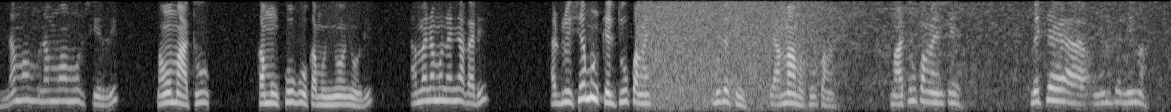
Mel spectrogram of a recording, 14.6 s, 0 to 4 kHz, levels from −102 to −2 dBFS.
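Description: From the first second there are noise suppressor artifacts. The suppressor pulls the steady background down by about 15 dB, frame by frame, so the noise dips away in the gaps and swells back under the talker. All of this sits inside a narrow call band with nothing above 4 kHz, which fits plain G.711 mu-law at 64 kbps.

Around 8 s the room noise jumps sharply, by roughly 18 dB, and that's where the noise suppressor catching up shows. From 7.94 to 10.53 s the louder noise comes through with less reduction than before, because the suppressor's noise estimate is still tuned to the quieter room. Over those 2.59 s it gradually works out the new level, and the noise sinks until it's being cut by about 11 dB.

Near the end there are two short bits of speech cut by the noise suppressor. From 12.89 to 13.09 s, and again from 13.59 to 13.70 s, the suppressor mistakes part of the speech for background and turns it down with the noise, by about 14 dB and then about 12 dB. 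Each costs something like a tenth of a second, and those fragments sound swallowed and faint.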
